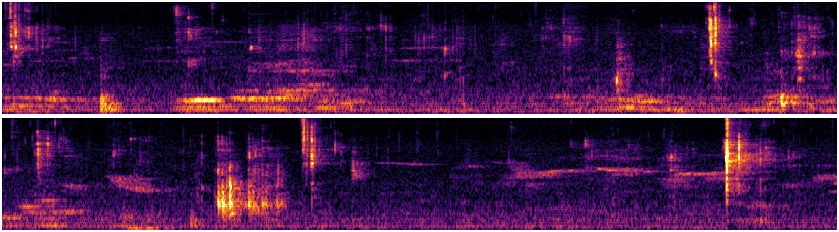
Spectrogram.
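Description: Two people eating rice and fish curry by hand from steel plates: soft chewing and mouth sounds with scattered small clicks. A sharp click near the end is the loudest sound.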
